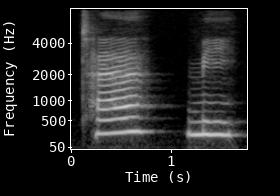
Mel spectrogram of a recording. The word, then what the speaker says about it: terminum: And then another three-syllable word, terminum. It looks like ter, but we say tear, nice and open, like the same vowels that we use in Italian.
